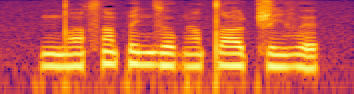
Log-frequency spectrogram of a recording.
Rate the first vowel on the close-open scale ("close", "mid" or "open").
mid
